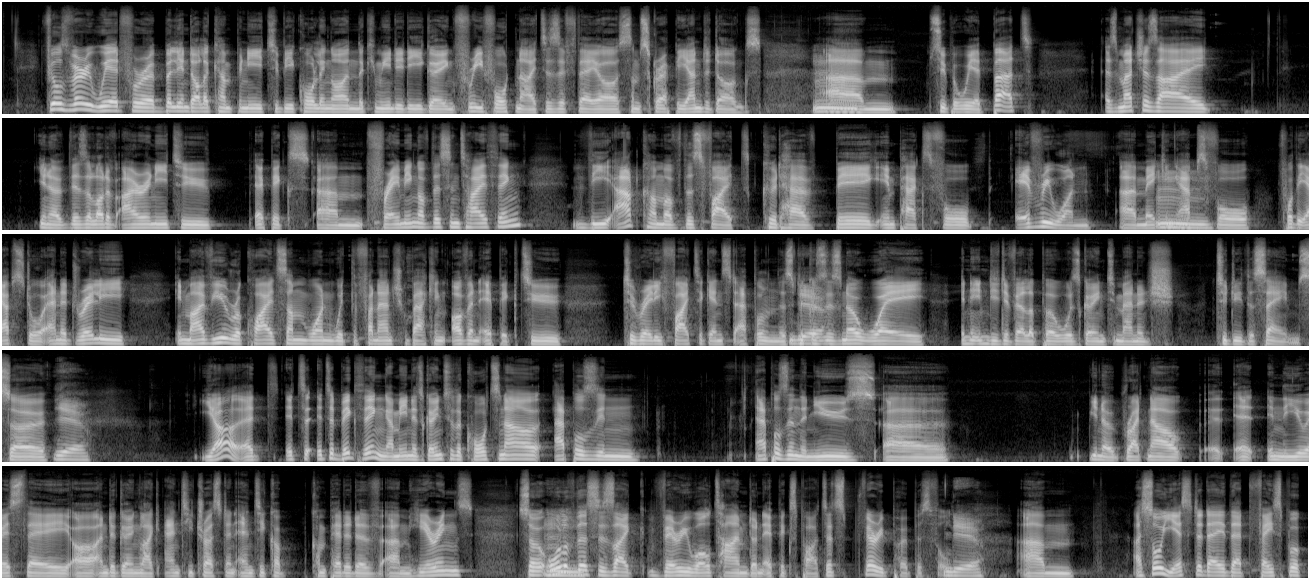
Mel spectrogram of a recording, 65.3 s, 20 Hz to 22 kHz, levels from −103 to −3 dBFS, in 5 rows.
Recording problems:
none

